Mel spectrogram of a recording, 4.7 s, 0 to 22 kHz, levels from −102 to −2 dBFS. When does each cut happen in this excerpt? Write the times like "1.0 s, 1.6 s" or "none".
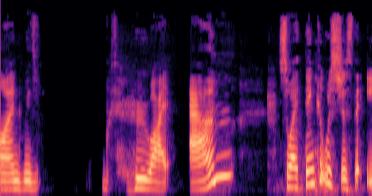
3.3 s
